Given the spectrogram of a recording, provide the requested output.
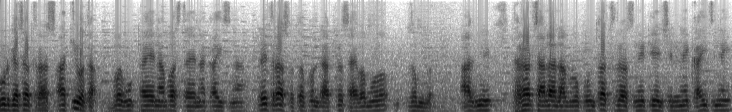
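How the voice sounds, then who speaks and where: A man's flat, monotone voice at medium pitch, with music in the background. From rural Maharashtra, India. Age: old. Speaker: knee replacement patient. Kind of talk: interview answer.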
